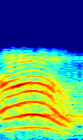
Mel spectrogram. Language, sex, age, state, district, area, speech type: Bodo, female, 60+, Assam, Chirang, rural, conversation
